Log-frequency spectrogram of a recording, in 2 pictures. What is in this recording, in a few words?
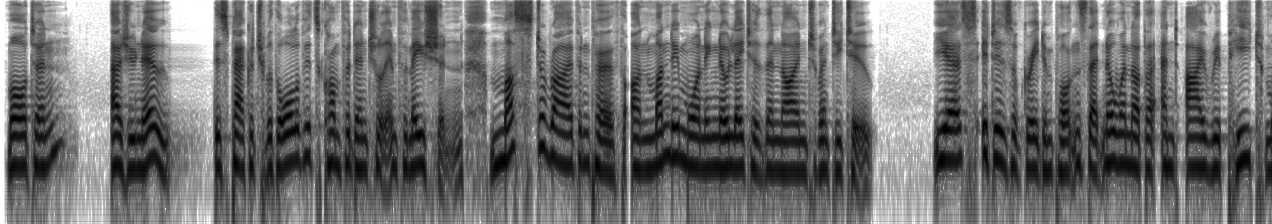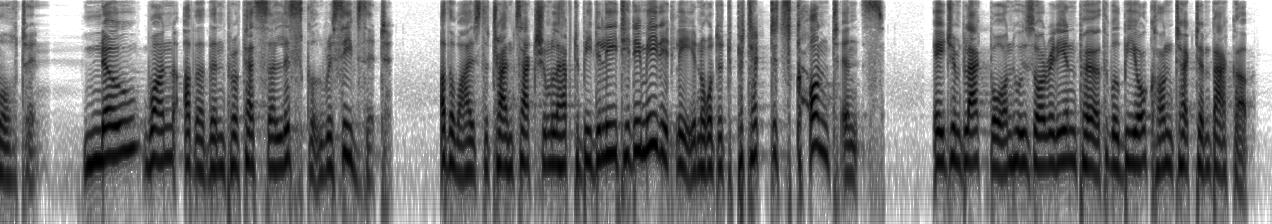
narration; Buenaventura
